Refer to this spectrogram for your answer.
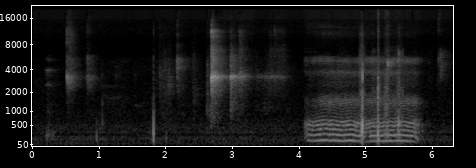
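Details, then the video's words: Fat pet dog sleeping indoors after Thanksgiving: soft snuffles and faint breaths, then one sustained low, droning, buzzy snore lasting almost two seconds with a clear rich tone. "FAT DOG SNORING after thanksgiving"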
